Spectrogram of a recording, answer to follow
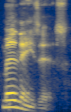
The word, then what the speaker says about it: Menezes: Last name, Menezes.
